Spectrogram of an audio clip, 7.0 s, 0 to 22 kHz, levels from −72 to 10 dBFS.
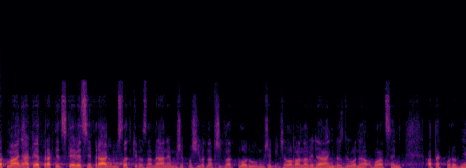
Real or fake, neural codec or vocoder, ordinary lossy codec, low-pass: fake; vocoder, 44.1 kHz, 128 mel bands, Pupu-Vocoder; Opus, 16 kbps; 10.8 kHz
